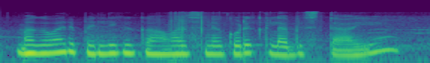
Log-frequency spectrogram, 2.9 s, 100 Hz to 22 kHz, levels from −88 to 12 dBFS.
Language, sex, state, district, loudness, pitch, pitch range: Telugu, female, Telangana, Karimnagar, -15 LUFS, 230 Hz, 220-240 Hz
